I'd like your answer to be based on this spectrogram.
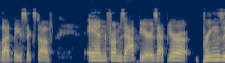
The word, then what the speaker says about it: Zapier: but is it Zapier? – Yeah, Zapier.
